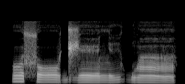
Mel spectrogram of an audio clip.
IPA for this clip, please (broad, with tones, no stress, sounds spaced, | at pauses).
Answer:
ʊ˦ s oː˨ d͡ʒ eː˨ l i˨˦ ɡʷ ã˦˨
